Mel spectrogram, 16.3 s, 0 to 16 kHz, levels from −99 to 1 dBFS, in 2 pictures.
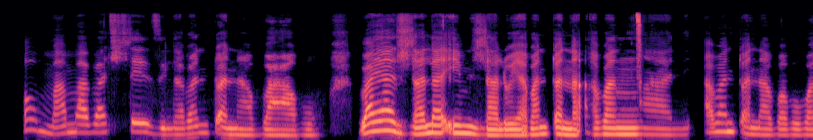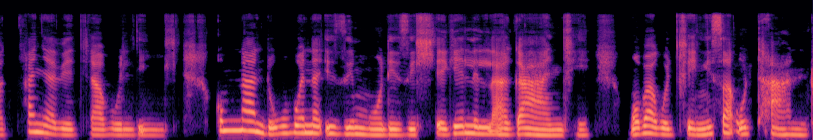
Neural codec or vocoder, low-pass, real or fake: none; 10.8 kHz; real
